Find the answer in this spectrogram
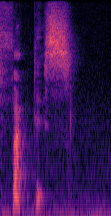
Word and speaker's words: faktis: So the word is faktis. Faktis. Fuck it. And if that sounds like fuck this, that's pretty damn true.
